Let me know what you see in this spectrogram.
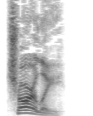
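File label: "Charlie", US English, male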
